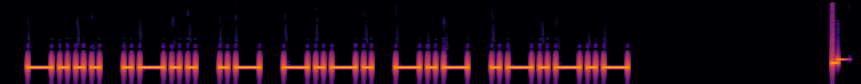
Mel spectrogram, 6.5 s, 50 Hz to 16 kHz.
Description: Morse code, heard as a keyed tone, about 20 wpm, 700 Hz. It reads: BLACK.
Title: Sentences from Top 1200 Words 20wpm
